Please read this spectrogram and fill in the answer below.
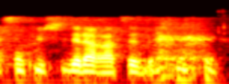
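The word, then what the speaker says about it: Sainte-Lucie-des-Laurentides: Lucie, Quebec, or how do you pronounce that? Yeah, Saint-Lucie de Laurentides.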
